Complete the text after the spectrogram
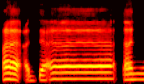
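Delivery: اعداءً drawn out very slowly; long madd recitation. Shown as a demonstration. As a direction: stretch the madd fully. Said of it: "مد بھی ہے". (اعداءً مد کے ساتھ لمبا)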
